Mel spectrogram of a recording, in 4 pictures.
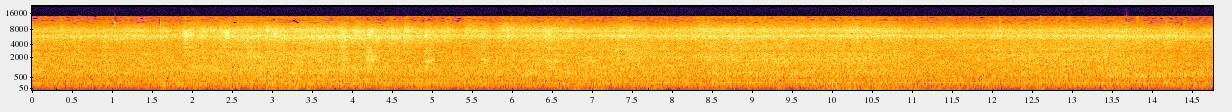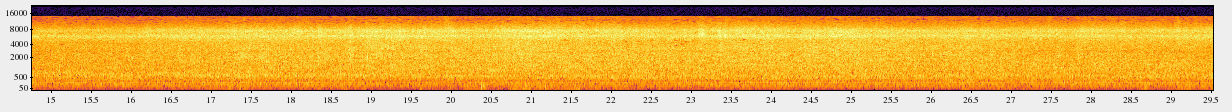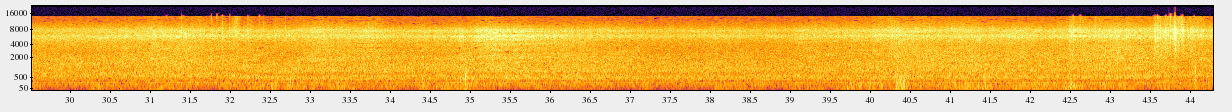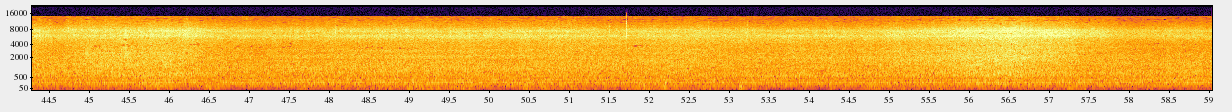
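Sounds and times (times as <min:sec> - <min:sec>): ocean surf: 0:00.0 - 0:59.0
wind buffeting microphone: 0:29.0 - 0:46.7.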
